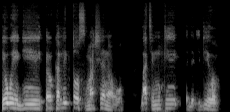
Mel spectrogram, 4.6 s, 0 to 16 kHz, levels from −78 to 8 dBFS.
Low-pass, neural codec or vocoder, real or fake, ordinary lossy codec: 14.4 kHz; codec, 44.1 kHz, 2.6 kbps, DAC; fake; none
